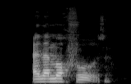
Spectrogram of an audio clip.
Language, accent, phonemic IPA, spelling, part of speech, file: French, France, /a.na.mɔʁ.foz/, anamorphose, noun, LL-Q150 (fra)-anamorphose.wav
- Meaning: anamorphosis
